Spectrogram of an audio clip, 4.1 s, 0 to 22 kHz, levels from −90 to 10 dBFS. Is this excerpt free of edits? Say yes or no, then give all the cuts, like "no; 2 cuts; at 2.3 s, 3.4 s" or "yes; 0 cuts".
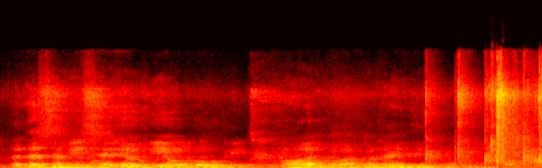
yes; 0 cuts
